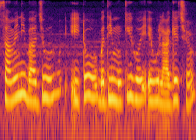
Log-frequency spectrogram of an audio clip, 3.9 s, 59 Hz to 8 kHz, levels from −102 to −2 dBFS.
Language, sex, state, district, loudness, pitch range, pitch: Gujarati, female, Gujarat, Valsad, -16 LUFS, 230-275 Hz, 250 Hz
